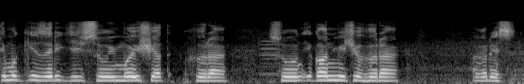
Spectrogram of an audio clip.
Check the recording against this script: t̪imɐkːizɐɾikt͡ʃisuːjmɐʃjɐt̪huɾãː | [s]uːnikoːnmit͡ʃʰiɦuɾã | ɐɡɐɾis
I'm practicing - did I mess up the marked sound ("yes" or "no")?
no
